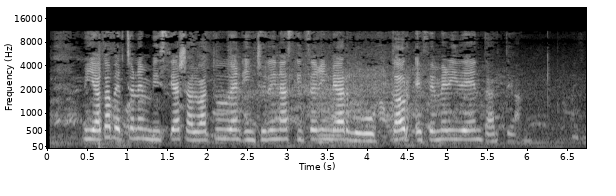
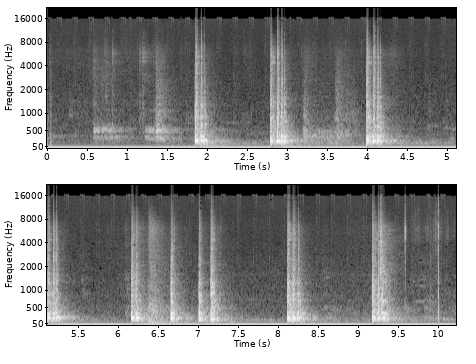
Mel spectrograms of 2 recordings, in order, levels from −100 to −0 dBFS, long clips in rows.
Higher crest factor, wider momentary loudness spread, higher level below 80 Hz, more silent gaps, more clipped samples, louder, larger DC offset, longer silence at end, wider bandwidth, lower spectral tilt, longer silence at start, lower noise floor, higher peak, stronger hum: about the same, 20 dB vs 16 dB; second, 14 LU vs 22 LU; second, -60 dBFS vs -32 dBFS; neither; second, under 0.1% vs 0.5%; second, -21 LUFS vs -13 LUFS; second, under 0.1% vs 10%; about the same, 0.1 s vs 0.15 s; second, 12 kHz vs 17 kHz; second, -1.5 dB/octave vs -5.5 dB/octave; about the same, 0.05 s vs 0 s; first, -49 dBFS vs -42 dBFS; second, -4 dBFS vs 0 dBFS; neither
